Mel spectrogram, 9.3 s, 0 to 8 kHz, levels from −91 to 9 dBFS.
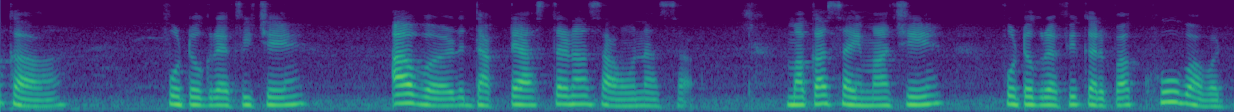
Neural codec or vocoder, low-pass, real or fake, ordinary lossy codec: none; none; real; none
